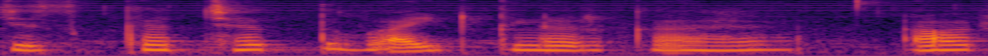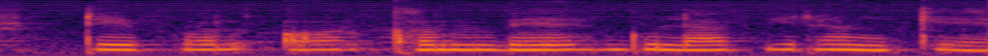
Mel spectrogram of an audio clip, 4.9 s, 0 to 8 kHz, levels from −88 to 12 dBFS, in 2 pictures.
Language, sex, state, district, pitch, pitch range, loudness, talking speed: Hindi, female, Jharkhand, Ranchi, 225 Hz, 215-235 Hz, -21 LUFS, 160 wpm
